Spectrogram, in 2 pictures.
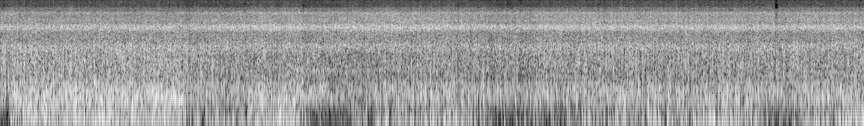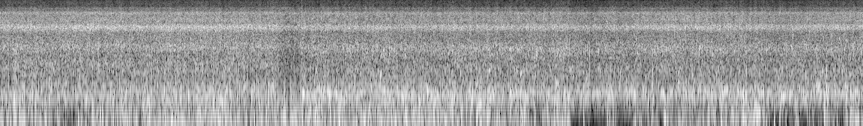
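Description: Heavy rain pouring steadily, an even dense hiss with no letup.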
